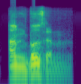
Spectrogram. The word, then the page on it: unbosom: British English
